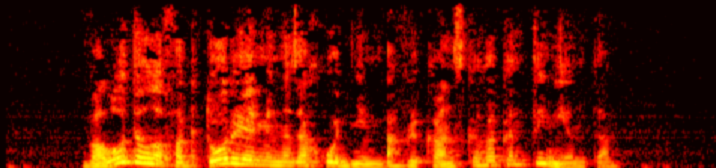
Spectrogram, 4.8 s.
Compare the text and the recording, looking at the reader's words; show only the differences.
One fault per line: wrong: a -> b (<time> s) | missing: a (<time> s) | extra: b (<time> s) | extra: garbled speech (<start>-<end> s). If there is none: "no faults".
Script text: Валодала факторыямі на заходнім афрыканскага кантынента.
no faults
